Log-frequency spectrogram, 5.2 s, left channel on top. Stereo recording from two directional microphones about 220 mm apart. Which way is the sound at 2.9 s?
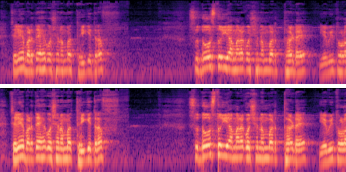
50° right (ahead or behind).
